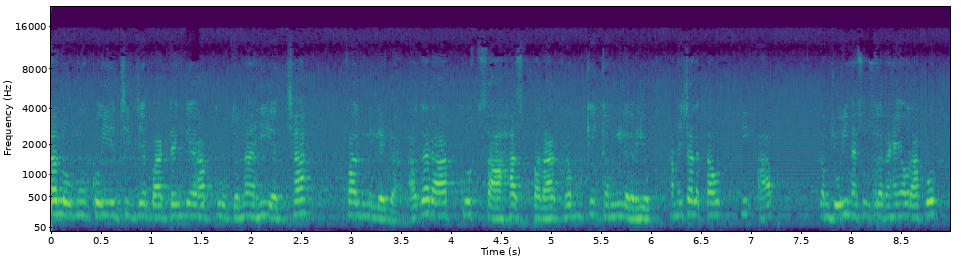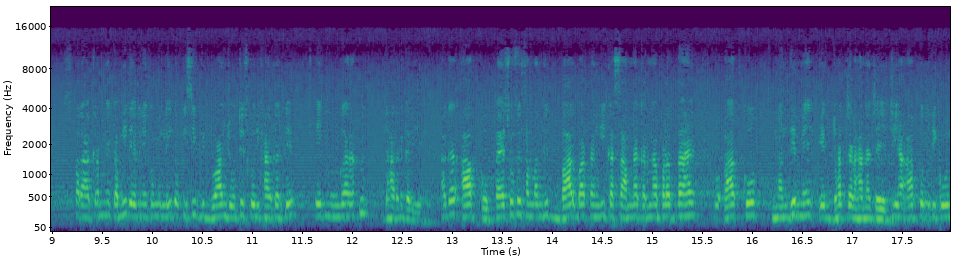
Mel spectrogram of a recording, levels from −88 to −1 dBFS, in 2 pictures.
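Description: A DECT cordless phone buzz runs through the whole recording: a thin, steady 100 Hz tone rich in harmonics, sitting some 15 dB below the programme. It comes from a nearby handset or base station whose 10 ms radio bursts are being rectified in the audio circuitry.

At 1.42 to 1.47 s there is AAC frame loss with concealment. A gap of about 43 ms, consistent with a single lost frame, has been patched by the decoder from the preceding spectrum, leaving a brief smeared, noisy blip rather than a clean dropout.

From 5.63 s to the end, the pace jumps abruptly to 1.7 times normal while pitch stays unchanged. The sound becomes rushed. This is likely a time-stretched section, squeezed by software that preserves pitch by dropping small pieces.

The same AAC frame-loss concealment recurs at 8.18 to 8.26 s and at 17.72 to 17.79 s. Each is again roughly one frame's worth of missing data, filled with a short phasey, noisy smear.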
